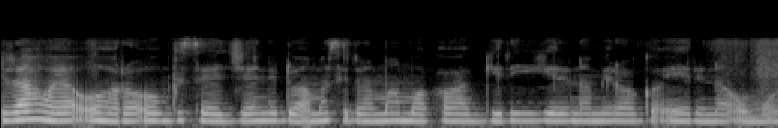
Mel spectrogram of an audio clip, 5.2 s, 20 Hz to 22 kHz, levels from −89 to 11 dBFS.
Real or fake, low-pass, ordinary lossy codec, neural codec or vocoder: real; 7.2 kHz; none; none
